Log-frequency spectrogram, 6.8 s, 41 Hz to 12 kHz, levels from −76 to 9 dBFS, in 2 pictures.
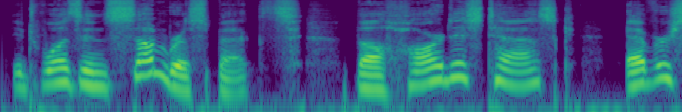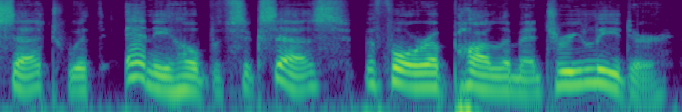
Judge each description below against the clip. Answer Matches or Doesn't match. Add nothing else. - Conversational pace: Matches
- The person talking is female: Doesn't match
